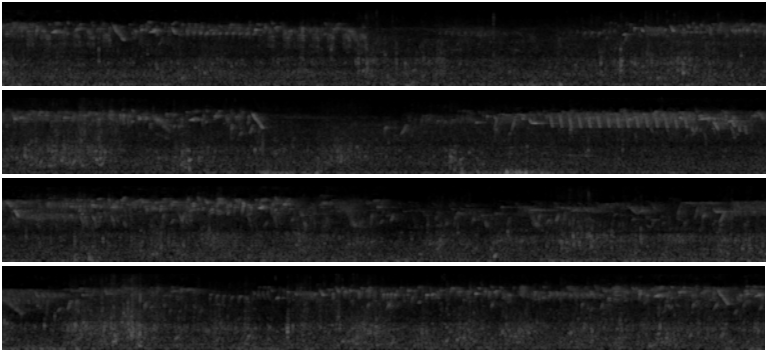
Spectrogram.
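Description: Outdoor ambience: high-pitched chirring that swells and fades in waves every few seconds, over a faint steady hiss.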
